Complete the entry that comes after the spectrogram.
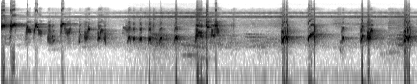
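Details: Red-whiskered bulbul song meant to stir wild bulbuls: opening burst of quick warbled whistles, then sparser, lower phrases spaced about half a second apart, with sharp clicking knocks and a continuous faint high tone.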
